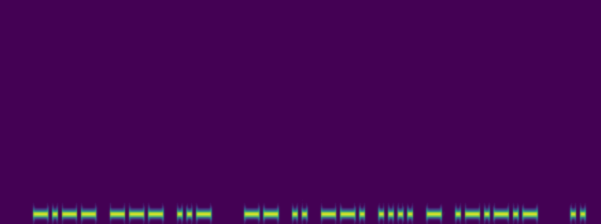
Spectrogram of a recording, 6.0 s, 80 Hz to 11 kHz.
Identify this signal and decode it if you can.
Morse code, heard as a keyed tone, about 25 wpm, 600 Hz. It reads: YOU MIGHT. I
